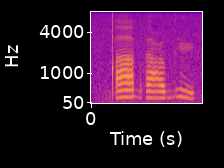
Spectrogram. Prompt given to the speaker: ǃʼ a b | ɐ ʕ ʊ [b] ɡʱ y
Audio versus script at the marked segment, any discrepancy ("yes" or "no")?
no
